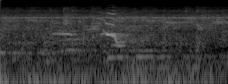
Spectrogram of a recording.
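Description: Chickens on a farm give a soft, distant cluck or two over steady low outdoor background noise.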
